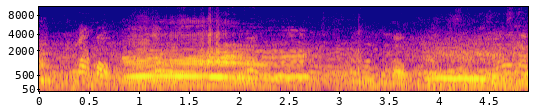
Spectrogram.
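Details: Sahiwal breed bull bought by a Comilla farmer on 25 April: a loud, sustained harmonic moo slowly falling in pitch, then a shorter second moo, with busy voices and chatter behind.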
